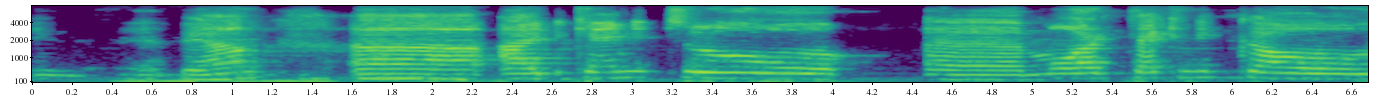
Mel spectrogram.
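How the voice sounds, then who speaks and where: A woman with a non-native accent speaks at a very slow pace, with long, frequent pauses and big swings in loudness. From abroad, across the Atlantic. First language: not English. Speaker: artist. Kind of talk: interview. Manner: halting.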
